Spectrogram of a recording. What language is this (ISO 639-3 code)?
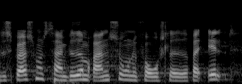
dan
